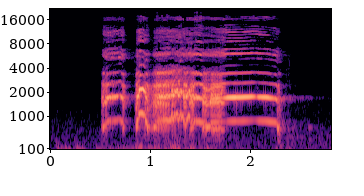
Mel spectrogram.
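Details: Araucana chicken kept at its owner's home, one of several call types used in different situations: a single loud, clear, harmonic call held for nearly two seconds, with a brief broken start and a steady, even tone to the end.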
